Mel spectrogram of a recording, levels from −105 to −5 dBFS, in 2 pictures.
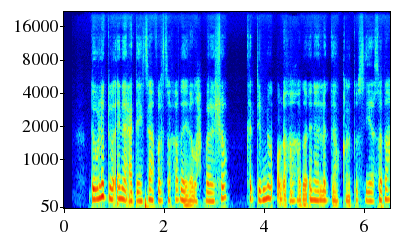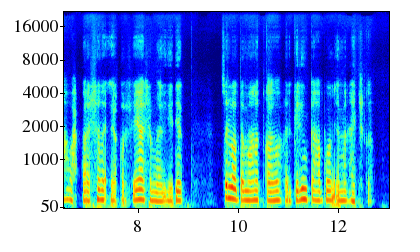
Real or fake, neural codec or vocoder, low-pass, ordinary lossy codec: fake; codec, 44.1 kHz, 2.6 kbps, DAC; none; none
